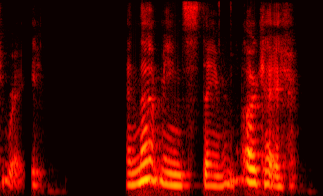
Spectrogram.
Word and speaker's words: 蕊: Oh, and it's not pronounced sin, it's pronounced Ray.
